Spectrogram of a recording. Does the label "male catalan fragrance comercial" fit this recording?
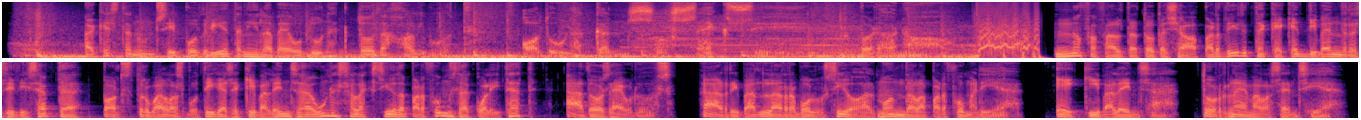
Yes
